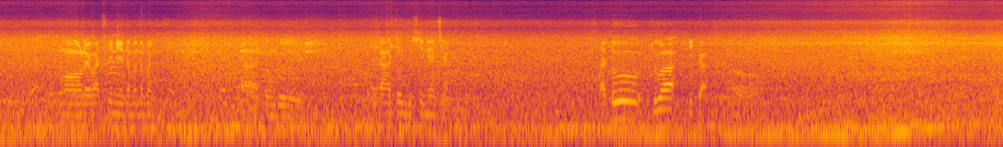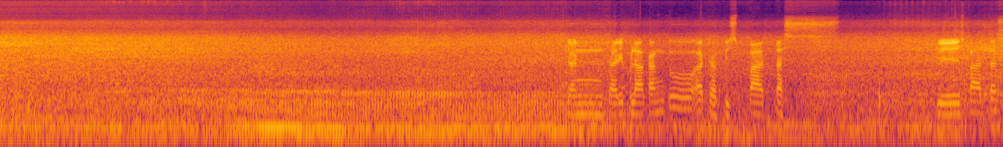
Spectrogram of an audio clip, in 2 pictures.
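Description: Traffic rumbles steadily past on a busy road.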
